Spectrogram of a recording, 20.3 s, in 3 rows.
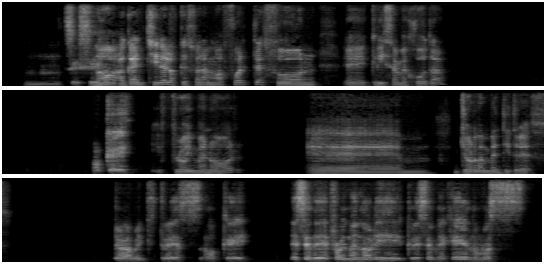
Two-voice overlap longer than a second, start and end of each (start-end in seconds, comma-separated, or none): none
